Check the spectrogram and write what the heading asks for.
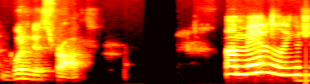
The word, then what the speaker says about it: Bundesrat: there any alternate pronunciations there's just the one bundesrat um may have the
